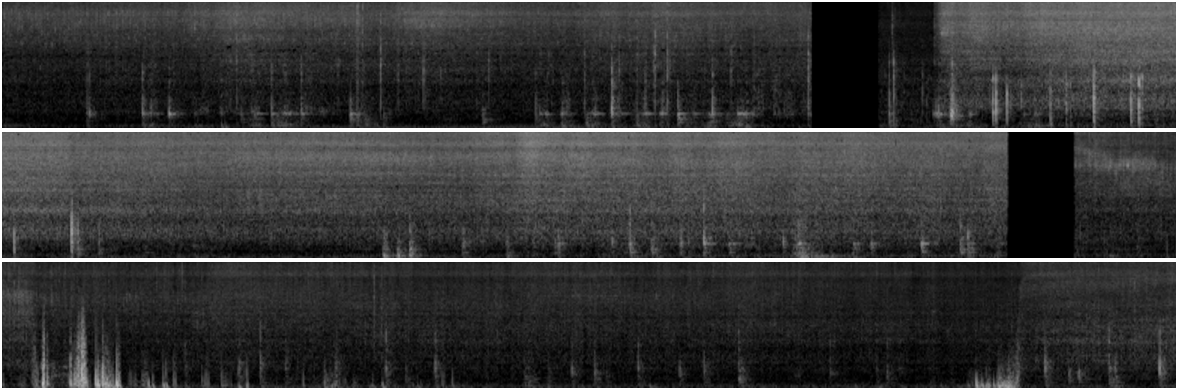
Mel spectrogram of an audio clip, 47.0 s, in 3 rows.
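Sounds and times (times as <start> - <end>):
food sizzling in hot oil: 0.0 - 10.8, 12.0 - 29.1, 30.0 - 46.9
wooden spatula scraping a pan: 1.2 - 5.1, 5.7 - 10.8.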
